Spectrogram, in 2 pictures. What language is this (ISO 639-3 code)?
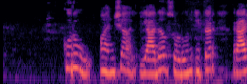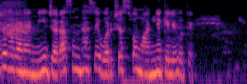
mar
